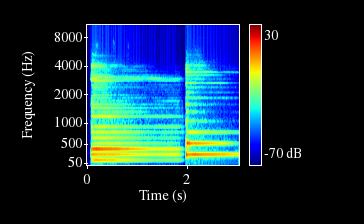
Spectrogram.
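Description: Two sustained piano notes, the note C, ring out one after another, each struck clearly and left to decay slowly, with no other sounds.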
